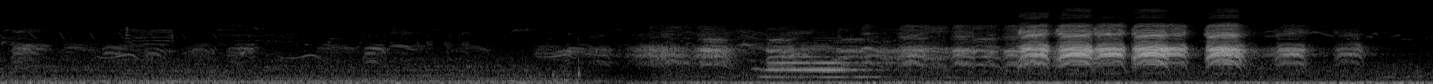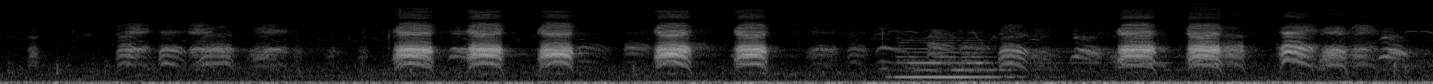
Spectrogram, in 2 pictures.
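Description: Crows cawing over and over, loud and repeated from about ten seconds in. Twice, about fifteen seconds apart, a train horn sounds a short steady note.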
